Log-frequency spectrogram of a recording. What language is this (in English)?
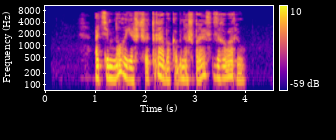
Belarusian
